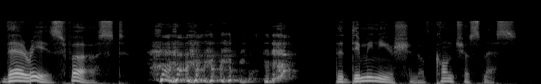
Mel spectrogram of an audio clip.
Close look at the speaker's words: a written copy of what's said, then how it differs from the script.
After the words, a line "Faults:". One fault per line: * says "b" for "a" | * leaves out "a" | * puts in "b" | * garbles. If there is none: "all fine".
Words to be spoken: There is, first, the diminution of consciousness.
There is, first, the diminution of consciousness.
Faults:
all fine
